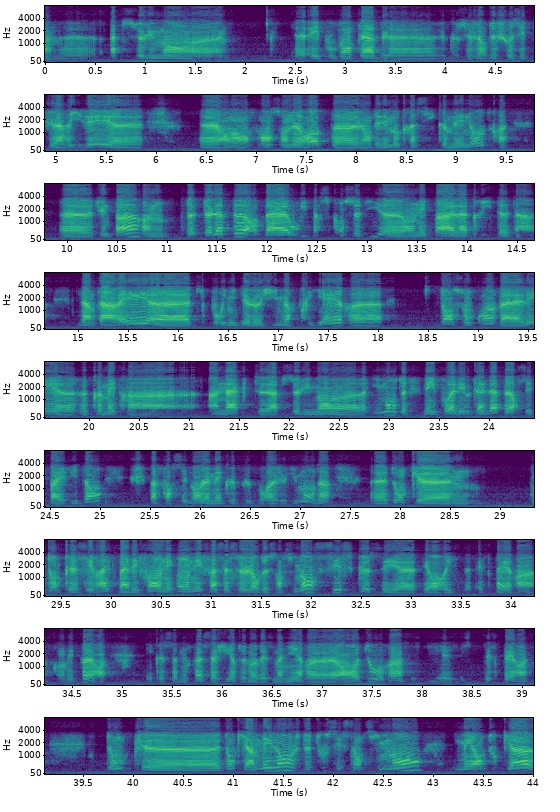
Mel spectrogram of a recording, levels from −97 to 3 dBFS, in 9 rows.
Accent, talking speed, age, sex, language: French, 215 wpm, 40-59, male, French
